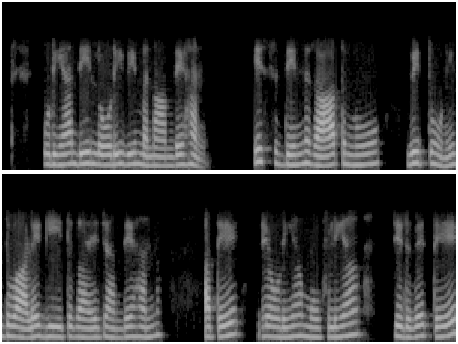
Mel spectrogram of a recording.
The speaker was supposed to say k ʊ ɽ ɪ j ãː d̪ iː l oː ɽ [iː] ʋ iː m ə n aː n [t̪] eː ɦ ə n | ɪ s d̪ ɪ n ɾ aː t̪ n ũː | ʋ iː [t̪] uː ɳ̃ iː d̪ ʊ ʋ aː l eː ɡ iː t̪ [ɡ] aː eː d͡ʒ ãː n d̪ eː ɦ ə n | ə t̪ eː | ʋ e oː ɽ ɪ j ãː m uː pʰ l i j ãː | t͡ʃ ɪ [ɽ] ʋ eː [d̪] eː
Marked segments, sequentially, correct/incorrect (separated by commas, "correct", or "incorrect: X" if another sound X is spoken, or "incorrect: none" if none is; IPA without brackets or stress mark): correct, incorrect: d̪, correct, correct, correct, incorrect: t̪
